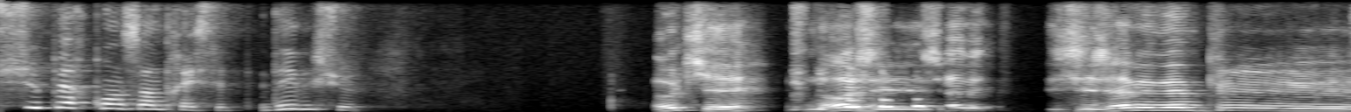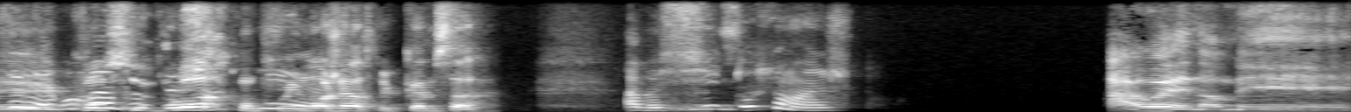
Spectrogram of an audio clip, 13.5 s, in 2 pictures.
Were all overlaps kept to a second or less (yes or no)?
no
